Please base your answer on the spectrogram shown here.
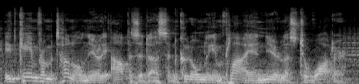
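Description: A man narrating and acting as expedition leader in a radio drama, grave and measured. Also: on the low side, animated, over music.

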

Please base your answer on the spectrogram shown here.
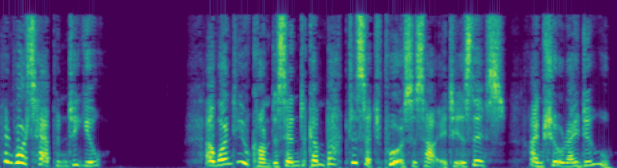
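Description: A storyteller voicing a scornful, sharp-tongued wife with a sarcastic, scolding manner. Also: high voice, sing-song, a little fast, no room sound, studio quality, voice pushed up.

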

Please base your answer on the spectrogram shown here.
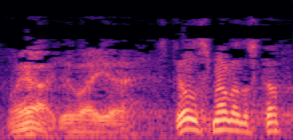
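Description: An actor playing a wry, rambling, hungover painter in an old radio drama. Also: male voice, low voice, huge pitch swings, normal speed, darkish tone, husky, exaggerated voice. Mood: troubled. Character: hungover self-deprecating boastful bohemian painter, confessed killer. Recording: muffled 1970s radio drama, hiss, reverb.

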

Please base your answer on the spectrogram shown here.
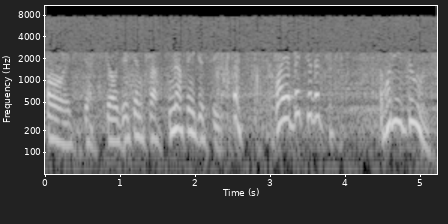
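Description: An actor playing an excitable, chatty, nervous sidekick to a secret agent in a comic, complaining 1950s radio drama style. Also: male voice, high voice, a little slow. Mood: puzzled. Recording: muffled, noisy old radio recording.

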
